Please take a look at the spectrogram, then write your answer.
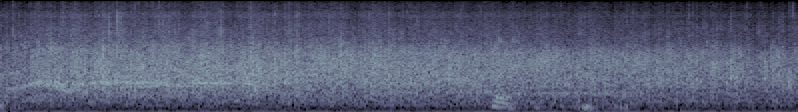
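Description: A church congregation at a French-language service applauds together, a dense, steady wash of clapping from many hands that fills the whole stretch at full strength.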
